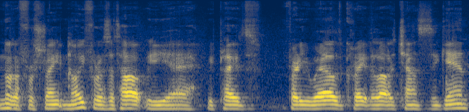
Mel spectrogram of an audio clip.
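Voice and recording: At a fairly quick pace, a man talks with little pitch movement. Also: medium pitch for a man.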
